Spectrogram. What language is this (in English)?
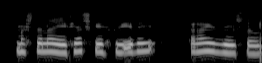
Icelandic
